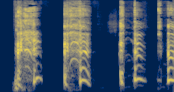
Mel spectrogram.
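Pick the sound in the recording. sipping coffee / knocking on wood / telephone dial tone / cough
cough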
